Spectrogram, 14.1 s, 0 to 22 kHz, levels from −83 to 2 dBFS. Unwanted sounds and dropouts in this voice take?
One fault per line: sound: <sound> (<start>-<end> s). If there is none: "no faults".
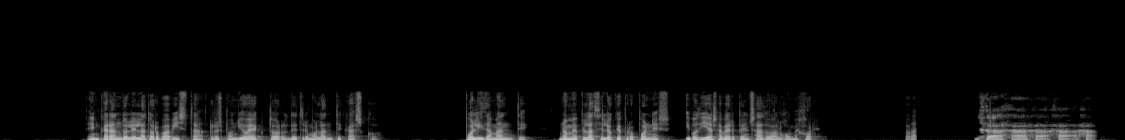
sound: laugh (11.3-11.5 s)
sound: laugh (12.2-13.7 s)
